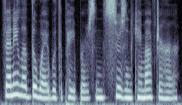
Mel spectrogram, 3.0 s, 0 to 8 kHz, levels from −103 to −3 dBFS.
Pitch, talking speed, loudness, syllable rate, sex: 225 Hz, 235 wpm, -17 LUFS, 5.5 syllables/s, female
